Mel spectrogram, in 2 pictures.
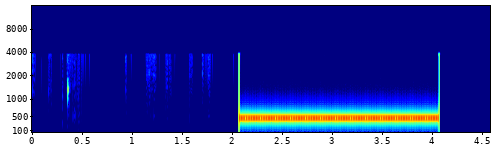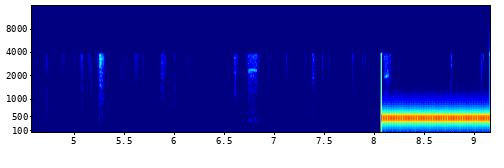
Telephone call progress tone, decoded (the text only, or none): ringback tone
